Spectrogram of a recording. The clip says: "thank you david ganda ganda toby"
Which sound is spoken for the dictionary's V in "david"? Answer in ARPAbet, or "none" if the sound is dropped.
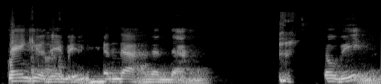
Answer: B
